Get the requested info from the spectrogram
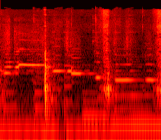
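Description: Background music with held plucked-string notes, over which a chef's knife chops parsley on a wooden cutting board: three sharp chops, under a second apart.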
